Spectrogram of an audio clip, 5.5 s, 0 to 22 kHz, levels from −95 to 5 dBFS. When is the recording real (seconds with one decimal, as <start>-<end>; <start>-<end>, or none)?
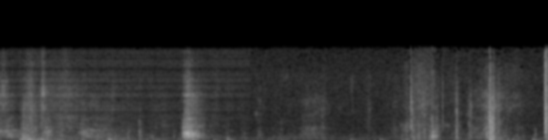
2.5-5.5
